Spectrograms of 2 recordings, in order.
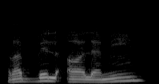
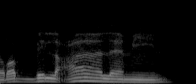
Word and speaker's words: العالمین: رب العالمین یا رب العالمین؟ قطعا دومی درسته. دقت کنیم که حرف عین اون غلظت خودشو پیدا کنه، یه مقدار تکیه کنیم به گلو و غلیظ تلفظ کنیم، عین درست میشه.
